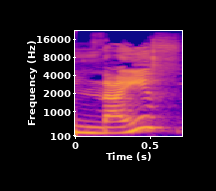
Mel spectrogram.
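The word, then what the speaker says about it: knife: एम्प्ट रखें लिखेंगे क्लियर तो के कब साइलेंट होगा किसी शब्द की शुरुआत के से होगी उसके जस्ट बाद एन आ जाएगा तो वहां पर के साइलेंट होगा जैसे कि नाइफ इसको के अगर यहां नहीं भी हो तो भी आप इसको नाइफ ही पढ़ोगे तो आप उसको वैसे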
